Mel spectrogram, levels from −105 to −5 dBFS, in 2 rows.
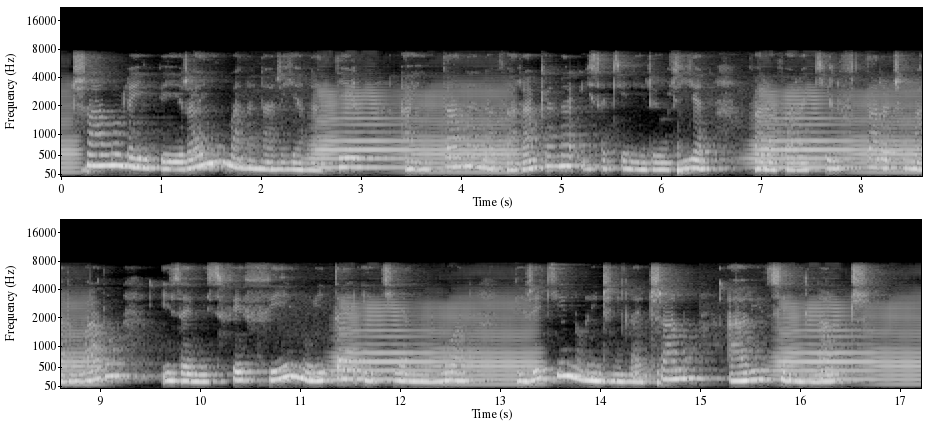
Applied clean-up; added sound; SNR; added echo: none; Wind instrument, woodwind instrument; 6 dB; reverberation time 0.7 s.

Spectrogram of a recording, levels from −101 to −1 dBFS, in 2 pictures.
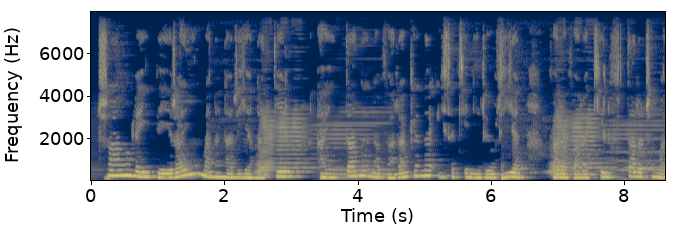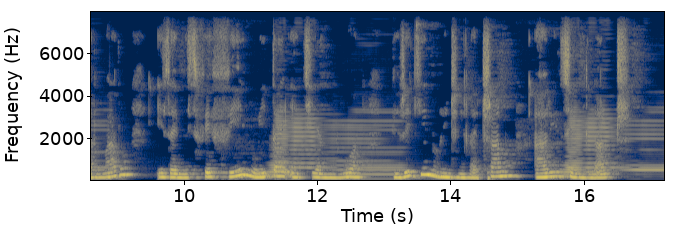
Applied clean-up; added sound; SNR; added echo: classical method WPE with log-MMSE.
